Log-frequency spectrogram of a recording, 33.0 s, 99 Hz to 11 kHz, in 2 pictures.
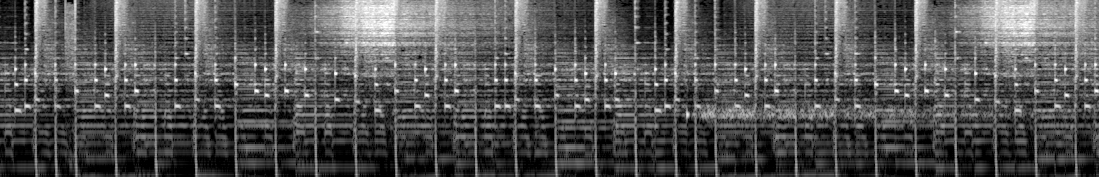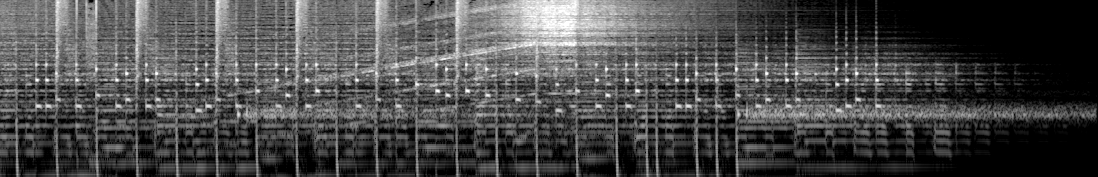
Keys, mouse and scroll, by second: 0.2-4.7 drag, 6.0-7.2 scroll down 2, 7.2-8.1 scroll down 1, 8.1-9.0 scroll down 1, 9.0-9.7 scroll up 1, 9.7-11.8 scroll up 1, 12.2-13.1 scroll up 1, 13.1-15.0 scroll up 4, 15.0-17.3 scroll up 9, 17.3-19.4 drag, 20.0-22.0 middle drag, 22.2 click, 22.8-25.8 drag, 25.8-26.9 middle drag, 26.9 scroll up 1, 29.0 scroll up 4, 29.4-30.7 scroll down 4, 30.7 click, 31.6 click, 32.5-32.9 scroll down 2.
